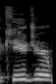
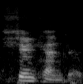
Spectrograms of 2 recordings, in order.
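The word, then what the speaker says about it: Shinkenger: the pronunciation but say kijer was perfect it was with the samurai Customs the theme the execution it's pronounced shinkender by the way thank you but um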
